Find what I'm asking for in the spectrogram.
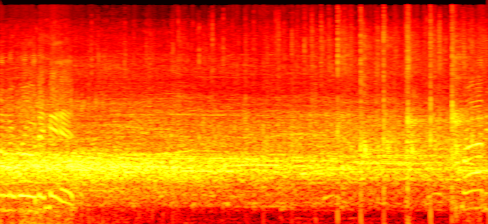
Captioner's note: cheers and applause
